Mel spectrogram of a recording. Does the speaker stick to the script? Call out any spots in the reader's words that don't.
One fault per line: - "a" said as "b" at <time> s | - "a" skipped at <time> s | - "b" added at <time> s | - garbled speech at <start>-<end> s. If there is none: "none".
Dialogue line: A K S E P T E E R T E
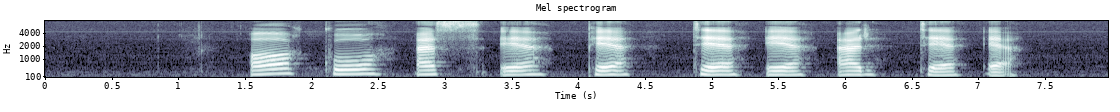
- "E" skipped at 5.7 s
